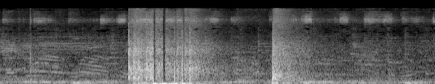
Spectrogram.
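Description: Firecrackers going off: a rapid crackling string of bangs lasting under a second, then a single loud bang about a second later, over background music.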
